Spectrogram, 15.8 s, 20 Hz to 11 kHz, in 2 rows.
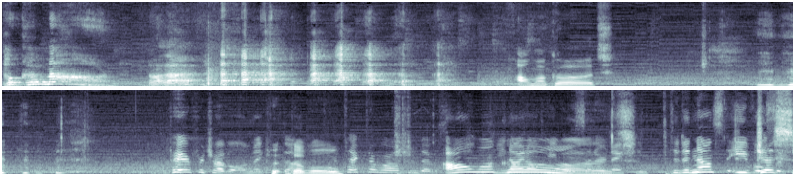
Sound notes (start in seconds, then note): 1.5 laughs; 7.5 laughs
